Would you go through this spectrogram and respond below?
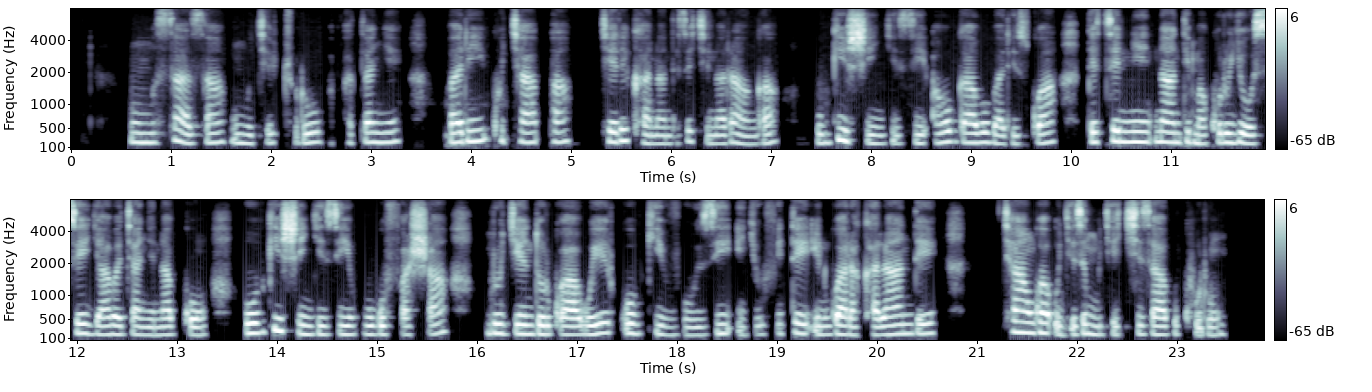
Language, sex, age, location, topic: Kinyarwanda, female, 18-24, Huye, finance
